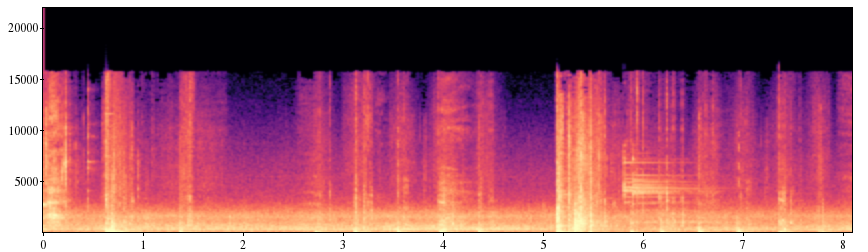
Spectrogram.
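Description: Footsteps knock on wooden floorboards.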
